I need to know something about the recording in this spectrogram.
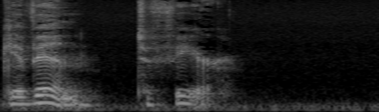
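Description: A woman speaks calmly and close up.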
